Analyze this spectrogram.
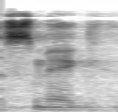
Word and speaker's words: Smig: guest is sanity bit you could also say my name as a smig sort of like you're sneezing you know a smig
